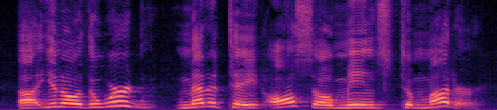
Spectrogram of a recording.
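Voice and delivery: ordinary talk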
